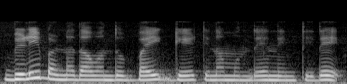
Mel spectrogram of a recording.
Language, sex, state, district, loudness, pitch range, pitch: Kannada, female, Karnataka, Bangalore, -15 LUFS, 200-215 Hz, 205 Hz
